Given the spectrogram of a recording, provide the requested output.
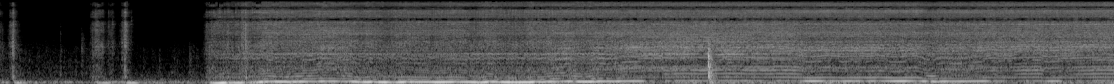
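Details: Nitro RC engine being retuned toward a steady idle: after a few clicks it catches and runs with a wavering, hunting pitch that won't hold steady, so it is running rough; low compression is suspected, possibly needing a repinch or replacement.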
